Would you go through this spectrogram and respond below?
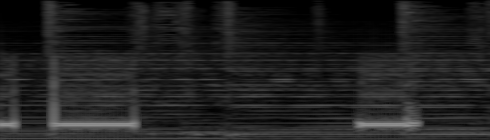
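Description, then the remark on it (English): A phone line ringing out as Free Radio calls a listener: steady mid-pitched ringback tones sound in short bursts, separated by a pause, over a quiet background bed, with no one speaking. “and we'll see if we can get hold of her.”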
